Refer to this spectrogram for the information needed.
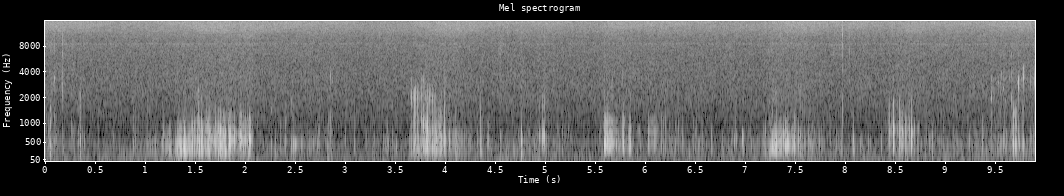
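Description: Irregular low gurgles and rumbling bursts, about six over ten seconds, separated by quieter stretches with faint clicks: active bowel sounds, stomach growling.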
